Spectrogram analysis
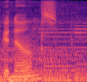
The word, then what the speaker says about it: gnome: Who came up with silent letters? Why is there a G in the front of a gnome?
